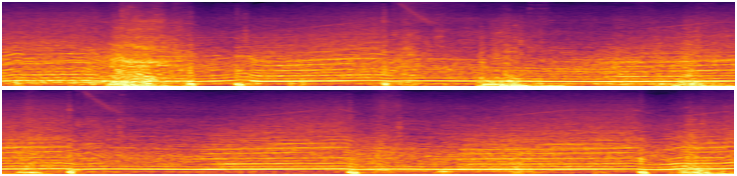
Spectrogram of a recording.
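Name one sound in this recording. A sports car engine hums steadily at speed, shifting gears now and then.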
